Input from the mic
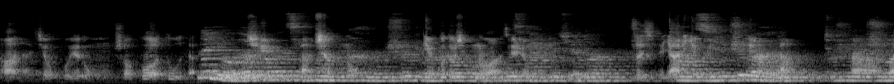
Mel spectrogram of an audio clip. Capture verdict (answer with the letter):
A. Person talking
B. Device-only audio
A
